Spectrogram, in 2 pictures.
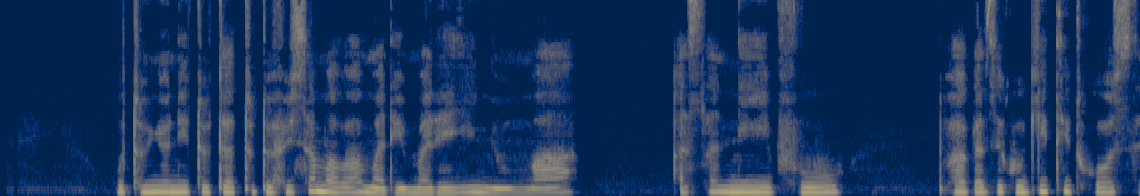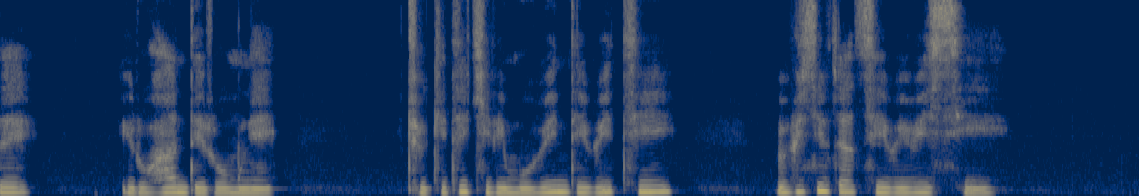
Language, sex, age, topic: Rundi, female, 25-35, agriculture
